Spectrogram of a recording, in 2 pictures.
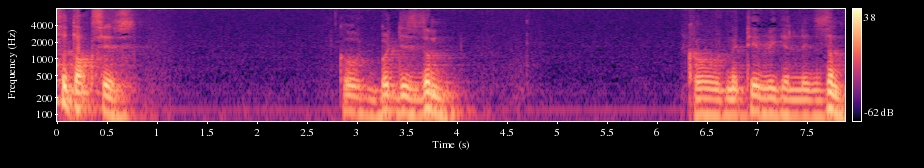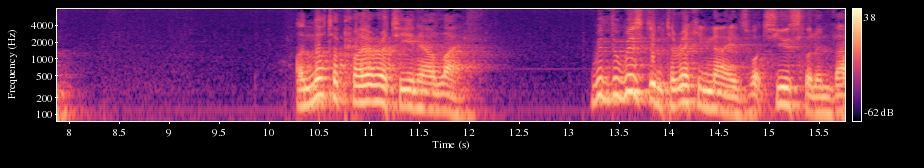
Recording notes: Dharma Talk recorded at the Spirit Rock Meditation Centre, USA, October 2007.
